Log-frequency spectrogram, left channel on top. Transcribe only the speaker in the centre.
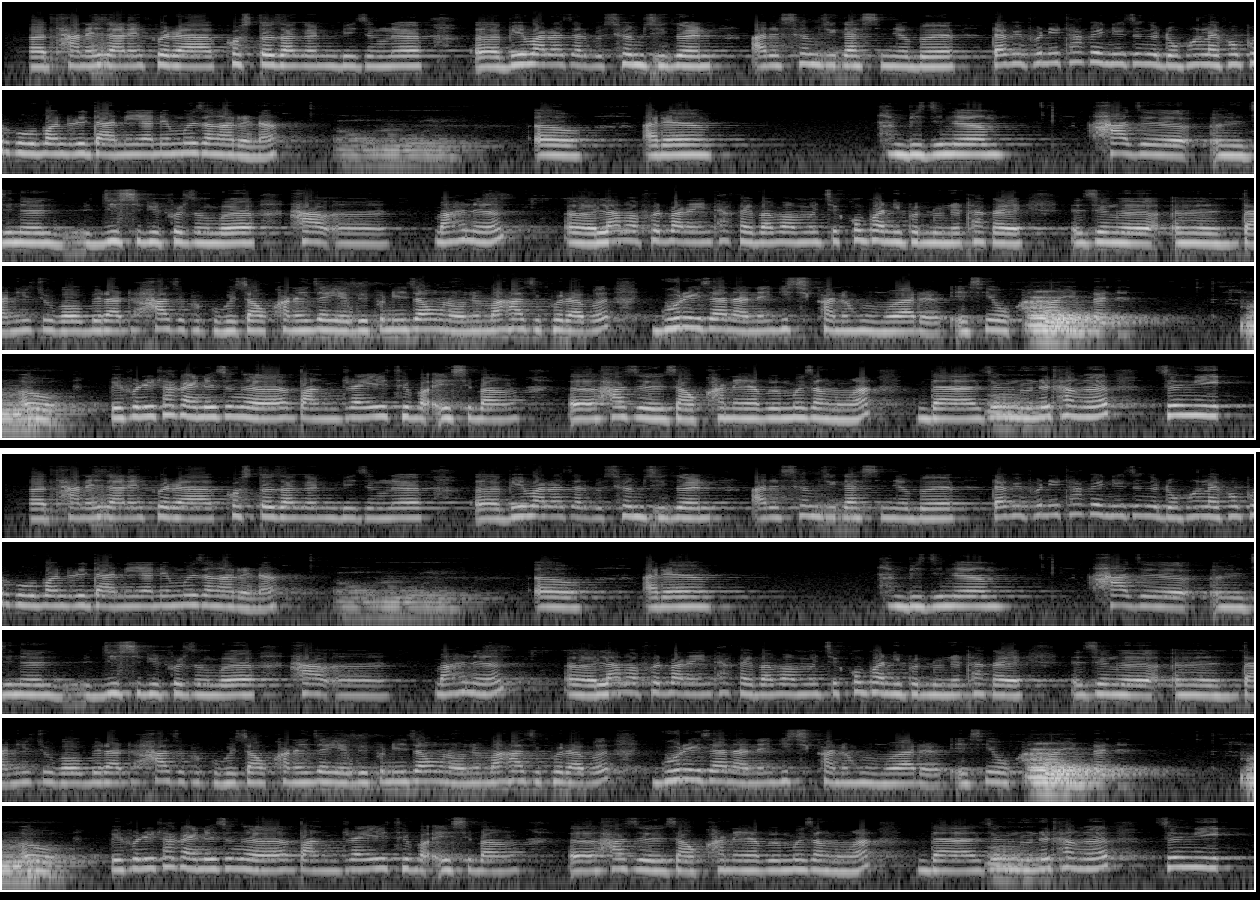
औ
औ नंगौ नंगौ
औ
नंगौ
औ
